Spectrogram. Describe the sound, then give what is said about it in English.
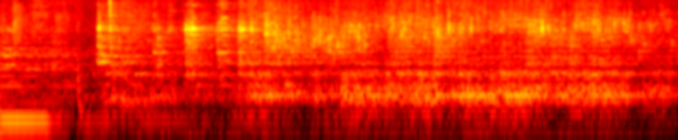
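A toilet is flushed while being checked during a house tour, with a sudden rush of water that swirls loudly and steadily, a broad hissing gurgle sustained for several seconds with no voices over it. “Let's check out this toilet.”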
